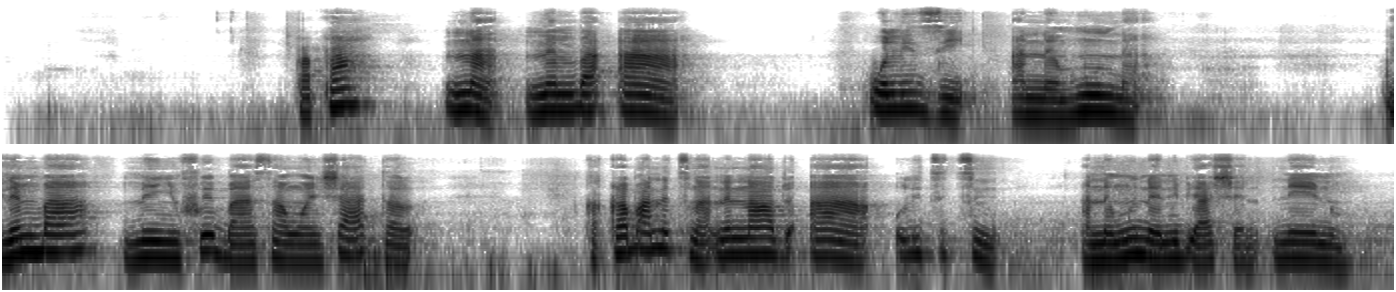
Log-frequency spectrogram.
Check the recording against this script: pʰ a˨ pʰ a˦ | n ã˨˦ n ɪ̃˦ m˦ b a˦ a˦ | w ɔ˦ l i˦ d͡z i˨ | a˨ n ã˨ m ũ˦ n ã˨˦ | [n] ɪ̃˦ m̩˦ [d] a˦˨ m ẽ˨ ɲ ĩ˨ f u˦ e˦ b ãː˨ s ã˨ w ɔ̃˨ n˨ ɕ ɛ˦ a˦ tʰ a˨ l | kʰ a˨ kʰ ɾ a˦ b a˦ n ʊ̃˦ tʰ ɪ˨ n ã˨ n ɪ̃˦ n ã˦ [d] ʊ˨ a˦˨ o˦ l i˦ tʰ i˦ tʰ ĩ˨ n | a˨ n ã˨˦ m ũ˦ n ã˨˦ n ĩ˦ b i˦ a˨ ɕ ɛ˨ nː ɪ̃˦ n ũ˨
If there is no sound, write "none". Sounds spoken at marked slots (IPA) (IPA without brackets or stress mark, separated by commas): n, b, d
